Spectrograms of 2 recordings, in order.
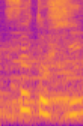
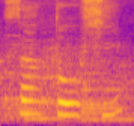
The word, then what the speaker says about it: Satoshi: japonais donc Sacha c'est Satoshi et c'est très facile c'est juste satosi Satoshi mais plus dur Pikachu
